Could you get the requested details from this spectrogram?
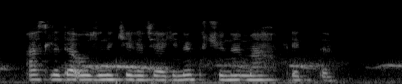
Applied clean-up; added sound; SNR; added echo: none; Bird; 12 dB; none.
